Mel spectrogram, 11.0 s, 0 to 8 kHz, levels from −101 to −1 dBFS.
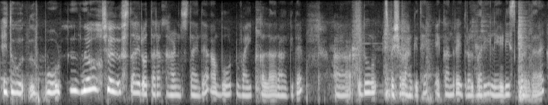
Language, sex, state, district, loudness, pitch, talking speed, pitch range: Kannada, female, Karnataka, Dharwad, -17 LUFS, 215 Hz, 110 wpm, 195-250 Hz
